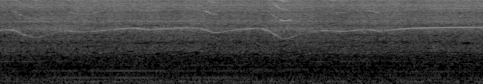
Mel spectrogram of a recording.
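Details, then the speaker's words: High-speed dental drill cutting the lingual concavity of a maxillary canine for a PFM crown preparation on a typodont model; steady high whine, pitch dipping briefly as the bur cuts. "And then we'll use a larger football burr, which is here. To smooth these concavities and give them a more uniform shape than we can do with a small"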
